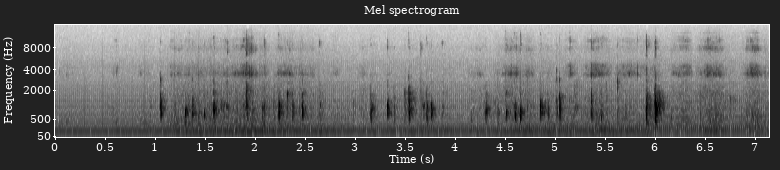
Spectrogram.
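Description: Computer keyboard typing: a run of quick, irregular key clicks, several a second, with one louder click about six seconds in, over a faint steady hum.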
